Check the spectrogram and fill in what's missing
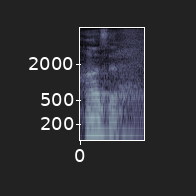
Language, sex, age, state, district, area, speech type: Urdu, male, 30-45, Uttar Pradesh, Muzaffarnagar, urban, spontaneous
